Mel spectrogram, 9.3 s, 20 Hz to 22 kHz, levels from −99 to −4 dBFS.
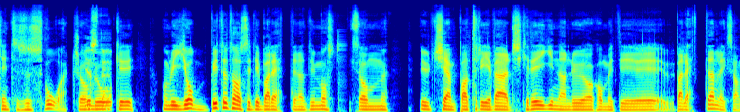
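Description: AAC frame loss with concealment strikes at 1.29–1.42 s after "om du", 4.21–4.52 s after "till baletten att du", and 8.38–8.43 s. Missing frames are rebuilt from the last good spectrum, producing smeared, phasey patches that appear as blurred, streaky blocks on a spectrogram.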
